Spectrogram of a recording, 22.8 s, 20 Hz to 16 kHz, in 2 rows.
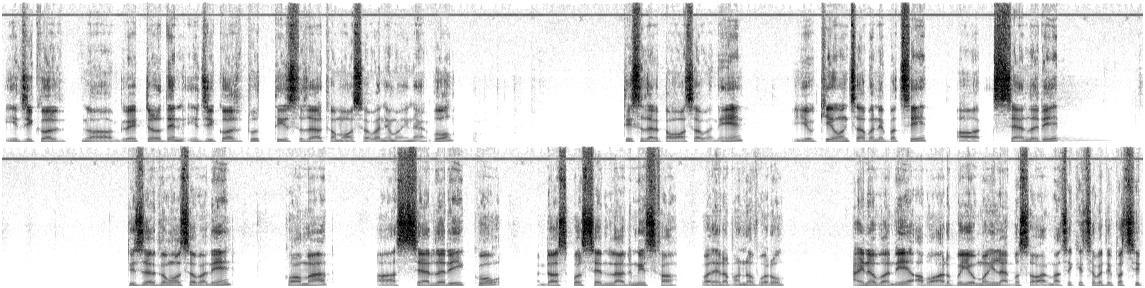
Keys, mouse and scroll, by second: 1.6 shift+., 2.1 =, 7.5 =, 8.4 shift+0, 10.0 click, 13.7 Right, 14.3 ,, 15.6 click, 17.7 shift+5, 20.3 ,.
